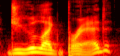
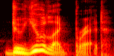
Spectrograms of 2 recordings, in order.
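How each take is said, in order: First: The pitch rises at the end. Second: The pitch falls at the end.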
